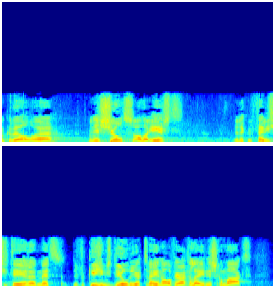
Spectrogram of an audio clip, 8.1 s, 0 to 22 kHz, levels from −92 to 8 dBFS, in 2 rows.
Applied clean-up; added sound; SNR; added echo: none; none; none; none.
